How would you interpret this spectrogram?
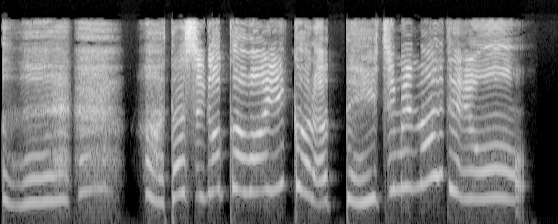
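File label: break, Japanese; GF Alarm; HK45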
